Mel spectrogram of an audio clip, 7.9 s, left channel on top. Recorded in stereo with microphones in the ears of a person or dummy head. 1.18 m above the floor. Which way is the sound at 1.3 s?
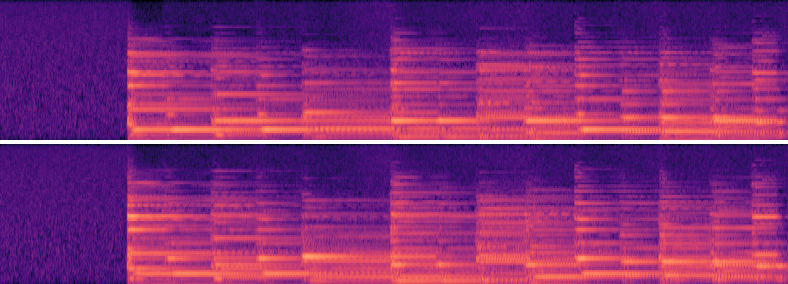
50° right (ahead or behind).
